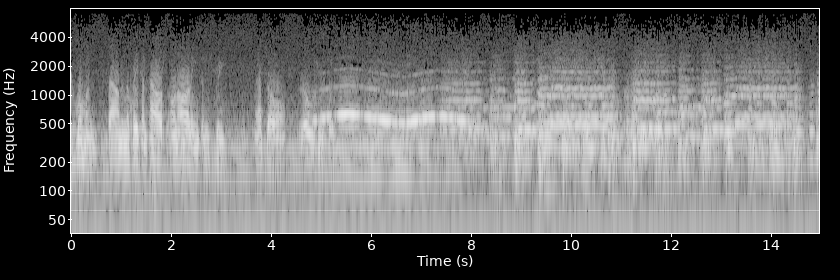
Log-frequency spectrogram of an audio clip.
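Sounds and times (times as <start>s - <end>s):
speech: 0.1s - 7.0s
police car siren shrieking: 4.6s - 14.9s.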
